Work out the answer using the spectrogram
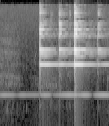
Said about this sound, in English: But anyways, but then there's the dinner bell, right? Somebody ring the dinner bell.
